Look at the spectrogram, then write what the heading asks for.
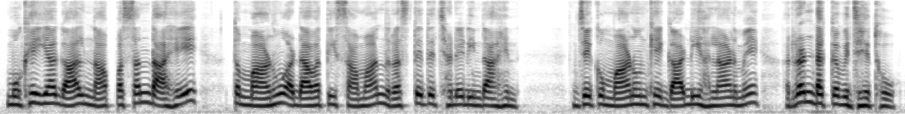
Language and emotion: Sindhi, disgusted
